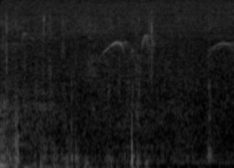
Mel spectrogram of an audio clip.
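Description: Quiet outdoor background with a few scattered soft clicks, the loudest about a second and a quarter in, and a faint short high chirp just after one second.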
